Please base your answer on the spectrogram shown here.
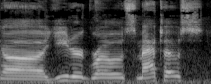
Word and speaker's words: Yetur Gross-Matos: Moving on, though, I'm going to, you know, in the second round, we ended up getting Yetur Gross-Matos.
